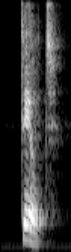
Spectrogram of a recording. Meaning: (noun) 1. cultivation, culture (plants) 2. breeding, raising (animals); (verb) inflection of telen: 1. second/third-person singular present indicative 2. plural imperative
- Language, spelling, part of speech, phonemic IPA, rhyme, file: Dutch, teelt, noun / verb, /teːlt/, -eːlt, Nl-teelt.ogg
